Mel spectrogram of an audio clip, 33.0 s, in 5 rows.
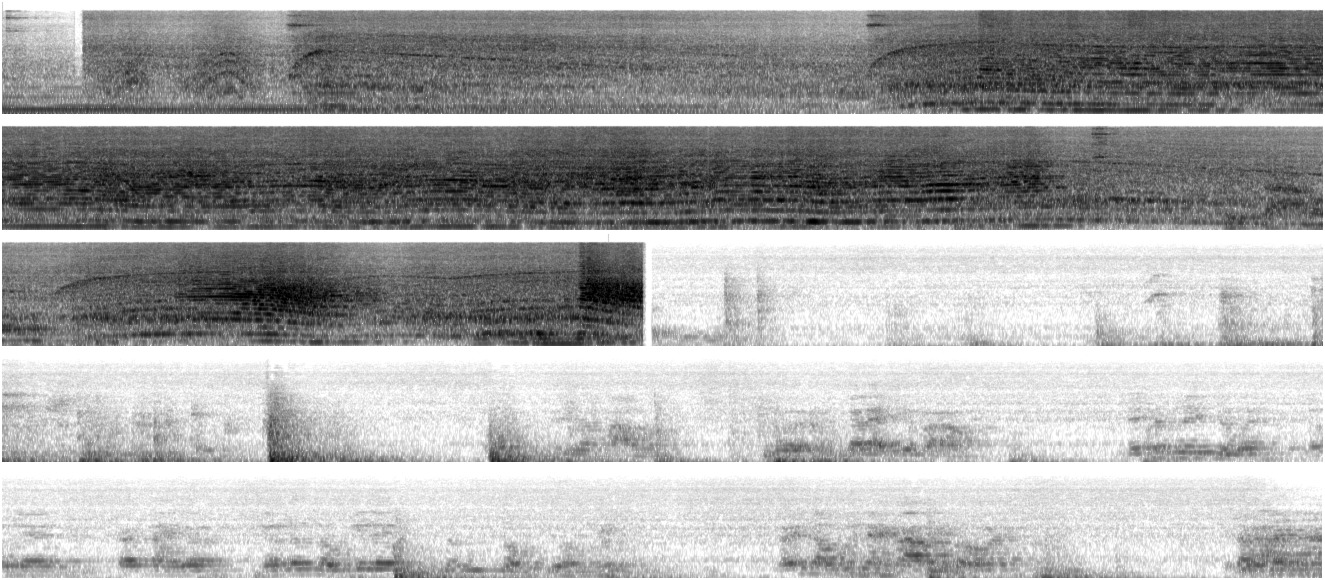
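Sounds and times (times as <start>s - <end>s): cordless drill motor whine: 0.4s - 16.4s.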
